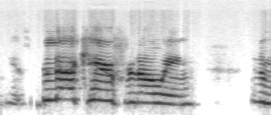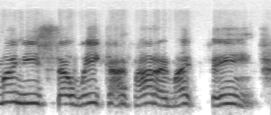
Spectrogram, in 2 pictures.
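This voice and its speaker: An actress performing a dramatic monologue as a lovesick woman, earnest and breathless, with theatrical pauses. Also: high voice, a bit bright, no room sound, lo-fi sound, heavily acted. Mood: rapturous. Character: lovesick woman nervously reunited with her beloved dog.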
